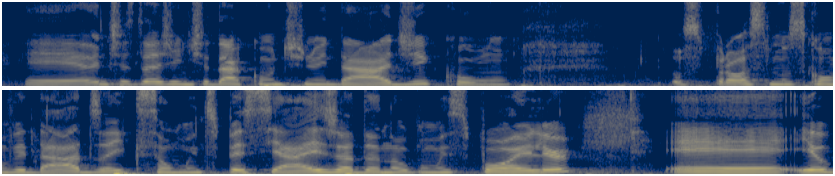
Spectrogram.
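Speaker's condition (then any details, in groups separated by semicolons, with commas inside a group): No condition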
